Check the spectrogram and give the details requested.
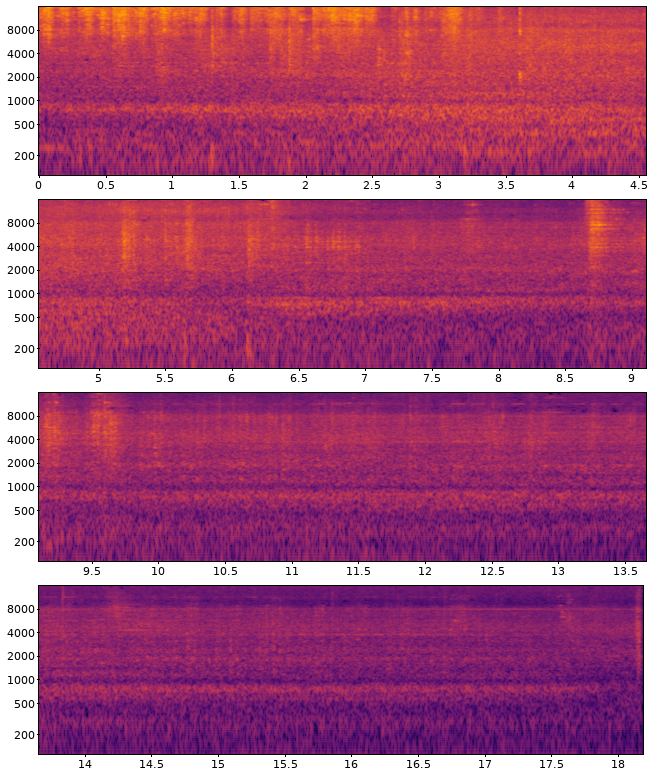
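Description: Passenger train rolling out of the station: coach wheels clicking and rumbling over the track close by. The sound builds for the first few seconds, then fades steadily as the train draws away.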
